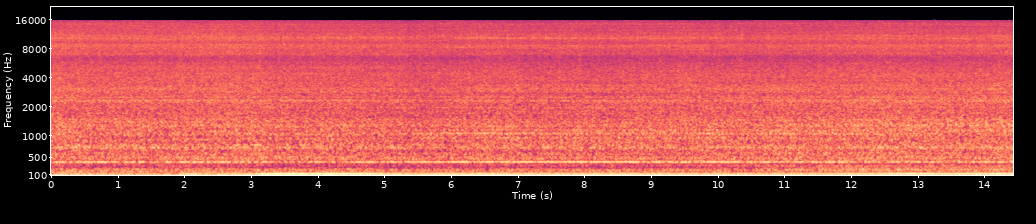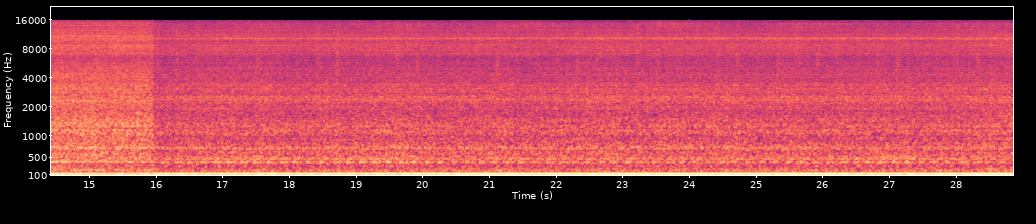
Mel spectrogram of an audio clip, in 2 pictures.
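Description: Range Rover Velar SVAutobiography Dynamic Edition's 5.0-litre supercharged V8 idling steadily. Its tone shifts once about halfway through.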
